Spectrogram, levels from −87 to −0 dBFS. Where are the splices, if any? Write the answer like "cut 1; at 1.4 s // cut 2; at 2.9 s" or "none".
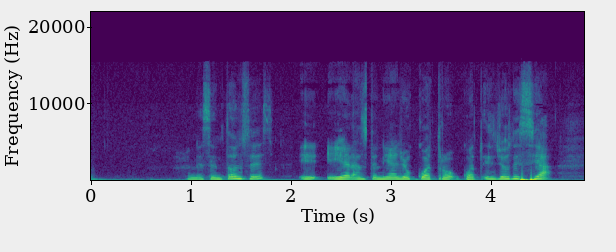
cut 1; at 2.0 s // cut 2; at 2.7 s // cut 3; at 3.9 s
